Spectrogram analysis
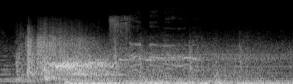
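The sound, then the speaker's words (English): Gunfire as soldiers open fire on invaders attacking an army tent camp: a heavy, sharp boom near the start gives way to a loud, sustained noisy roar and low rumble. “Open fire! You shot at us. We shoot at you!”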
